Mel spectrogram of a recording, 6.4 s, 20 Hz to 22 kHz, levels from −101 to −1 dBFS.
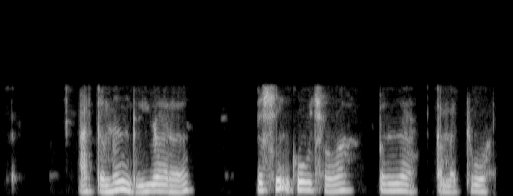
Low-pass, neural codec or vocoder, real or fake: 3.6 kHz; codec, 16 kHz, 4 kbps, FreqCodec, larger model; fake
